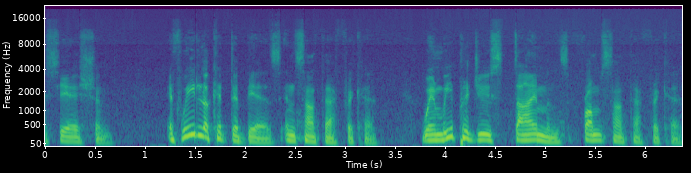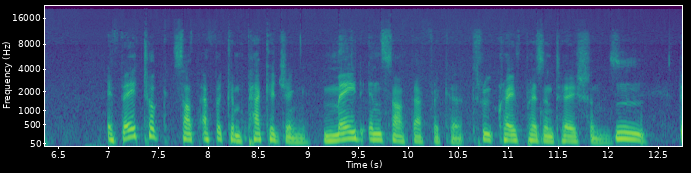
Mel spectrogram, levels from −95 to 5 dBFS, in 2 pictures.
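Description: Comfort noise in place of the background appears twice, likely because the sender's discontinuous transmission (Opus DTX) stopped sending audio during pauses, leaving the receiver to fill them with synthetic noise. From 0.99 to 1.21 s, just before "if we look at", the room noise gives way for 220 ms to a flat, featureless hiss about 3 dB quieter. The same swap recurs from 3.67 to 3.75 s, for 80 ms, about 2 dB down, right before "when we produce diamonds".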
